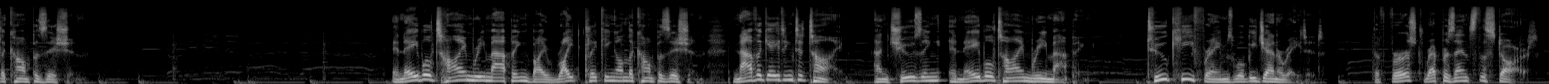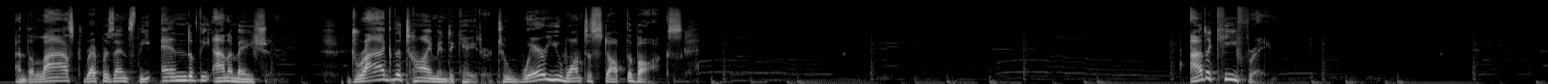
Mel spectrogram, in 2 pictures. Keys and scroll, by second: 1.6-3.3 typing.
